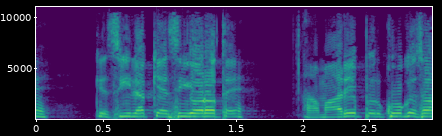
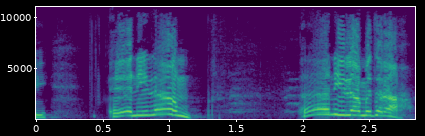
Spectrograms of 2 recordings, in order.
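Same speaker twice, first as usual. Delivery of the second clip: calling out; 5 semitones higher, much slower than usual. Acted. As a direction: summon her sharply from another room. Mother-in-law summons daughter-in-law.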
